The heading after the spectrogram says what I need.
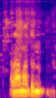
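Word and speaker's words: رمضان: তাহলে এখানে যে শব্দটা এসেছে রামাদুন, ইংরেজি ভাষায় যেটা রমজান মাসকে রামাদুন বলা হয়, রামাদান। এই রামাদান প্রথম বর্ণ হচ্ছে আরবিতে রা, মাঝের বর্ণ হচ্ছে মিম, লাস্টের বর্ণ হচ্ছে দাল। তাহলে কি হলো রামাদুন, রামাদান,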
